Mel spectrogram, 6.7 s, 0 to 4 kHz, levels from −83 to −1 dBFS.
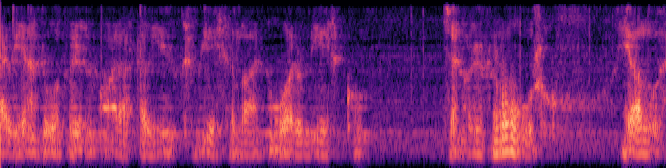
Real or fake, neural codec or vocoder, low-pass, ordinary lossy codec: fake; vocoder, 22.05 kHz, 80 mel bands, HiFi-GAN; 3.6 kHz; none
